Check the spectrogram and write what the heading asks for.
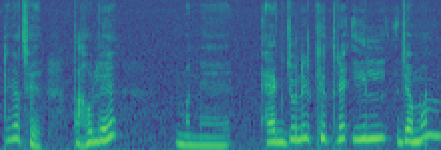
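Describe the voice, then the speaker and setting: A woman's voice: on the high side, lively intonation, unhurried, mellow. Patient woman teaching grammar. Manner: patient, explains step by step, often asks "all right?". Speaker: French teacher.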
